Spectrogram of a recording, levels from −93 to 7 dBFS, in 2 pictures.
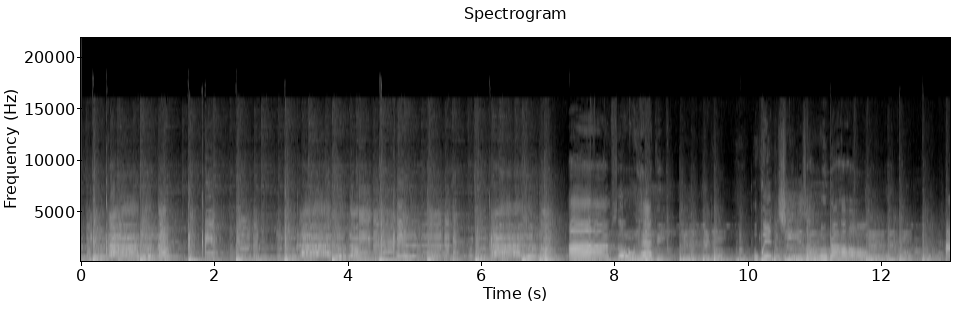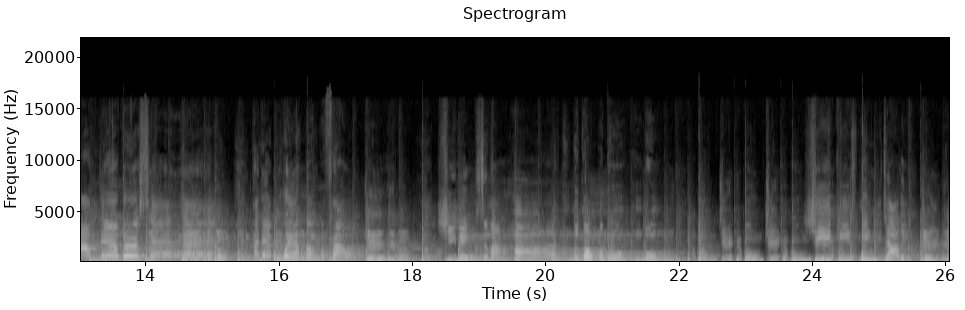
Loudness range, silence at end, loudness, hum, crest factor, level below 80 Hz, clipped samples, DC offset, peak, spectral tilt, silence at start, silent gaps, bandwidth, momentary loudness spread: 3 LU; 0 s; -28 LUFS; none; 16 dB; -42 dBFS; under 0.1%; under 0.1%; -12 dBFS; -5.5 dB/octave; 0 s; none; 16 kHz; 8 LU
